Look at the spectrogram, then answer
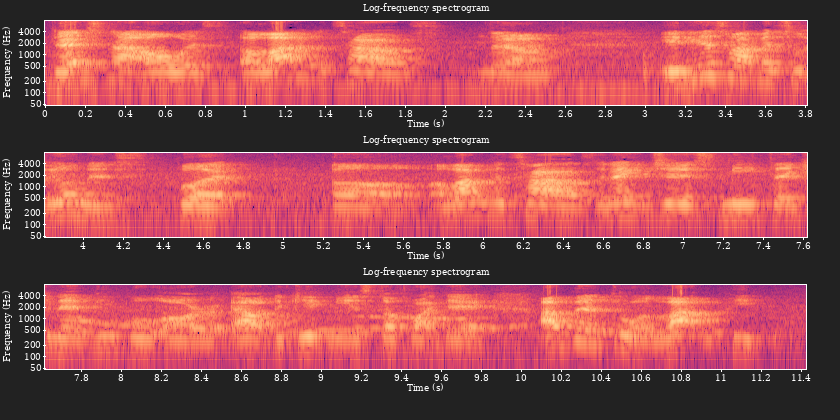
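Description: A woman's voice: fairly low pitch, normal speed, fairly bright tone. A woman co-hosting a casual vlog chat, talking openly and rambling about herself. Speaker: co-host. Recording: roomy echo, distant mic, background noise.

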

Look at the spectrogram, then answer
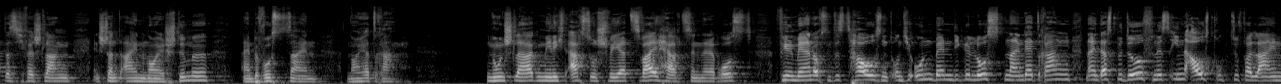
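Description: A man performing rhymed spoken-word poetry on a live slam stage, with a dramatic, rhythmic delivery. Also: sits high. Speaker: slam poet.

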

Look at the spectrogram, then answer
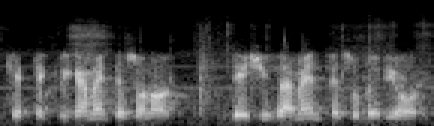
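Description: A man calling a football phone-in with his voice giving out, hoarse, halting and repeating himself as he gives his opinions. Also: medium pitch, fairly even intonation, bright, forceful tone, slight background noise. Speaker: phone-in caller, football fan. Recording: muffled, band-limited phone line.

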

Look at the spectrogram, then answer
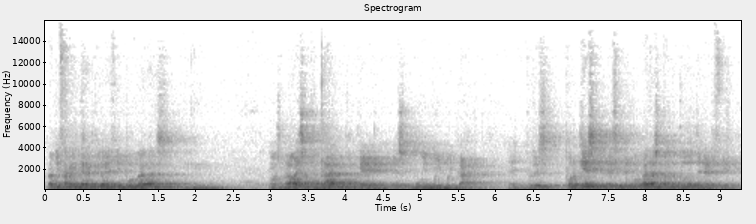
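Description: A man with a Spain Spanish accent gives a lively talk from a stage, throwing questions out to the audience. His mellow voice carries from far off through a big hall with a long, echoing reverb and faint room noise. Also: medium pitch, normal speed. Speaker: conference speaker. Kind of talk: conference presentation. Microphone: far camera, room mic.

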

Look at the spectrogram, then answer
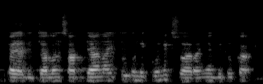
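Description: A man asks a question hesitantly from home over a laptop call, filling his speech with pauses and filler words. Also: fairly high pitch, level tone, breathy edge. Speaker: audience member asking a question.

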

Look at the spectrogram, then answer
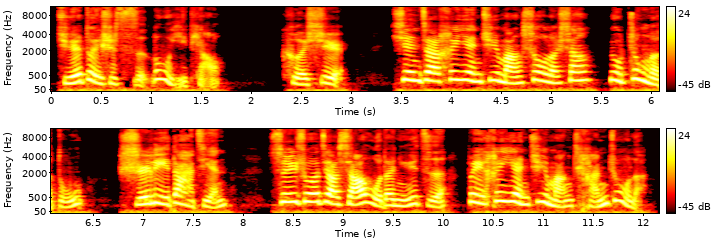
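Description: Woman telling a long fantasy story, pretty high pitched, super animated delivery. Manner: lively storytelling, swings pitch with the action. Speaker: audiobook narrator. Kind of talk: serialized storybook narration.

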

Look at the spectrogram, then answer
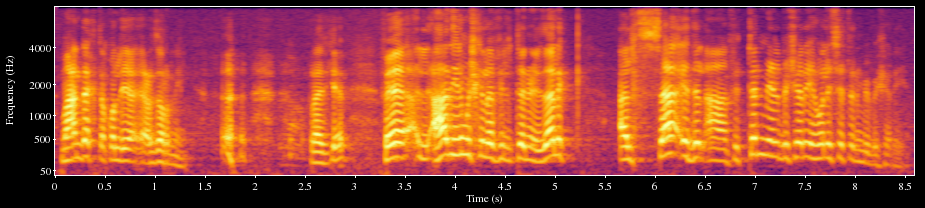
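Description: A man's voice: high-pitched, lively intonation, rapid-fire, lo-fi sound. A man from Iraq with an Iraqi Arabic accent, giving interview answers as an academic guest, arguing his point through imagined back-and-forth dialogues. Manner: argumentative, uses imagined dialogues.

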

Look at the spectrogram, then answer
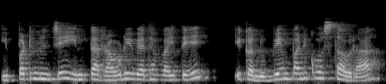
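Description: A woman's voice: on the high side, moderate pace, darkish tone, lightly acted. A woman voicing a stern, short-tempered middle-aged uncle who scolds harshly, in a storybook reading. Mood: scolding. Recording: dull lo-fi recording.

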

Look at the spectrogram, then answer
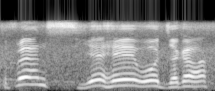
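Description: A young man from Assam chatting to viewers as a travel vlogger, filming himself on a phone at arm's length outdoors by a waterfall. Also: very high-pitched. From Assam, India. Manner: friendly, addresses viewers as friends. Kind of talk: casual travel vlog. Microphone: phone held at arm's length. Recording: loud rushing water and outdoor noise. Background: waterfall and stream.

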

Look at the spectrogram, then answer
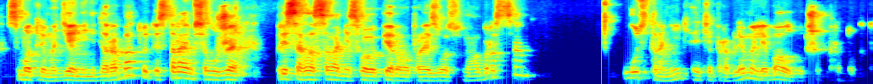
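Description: Speaking fast and expressively in a mid-range voice, this online business instructor, a man in his thirties, lectures over slides on a webcam. He's conversational, hesitating and restarting often, and coughs slightly from a cold. The room, a home space with wooden shelves, sounds echoey.

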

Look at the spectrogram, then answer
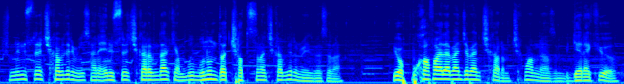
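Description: A teenage man from Turkey giving casual, joking gameplay commentary, talking to game characters and swinging from quiet mutters to sudden shouts. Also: medium pitch, brisk, faint music behind. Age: late teens. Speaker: gaming YouTuber.

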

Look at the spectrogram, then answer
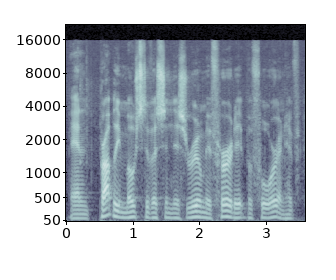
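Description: Deep-voiced man preaching, halting. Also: darkish tone. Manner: hesitant, many fillers and restarts; plain conversational preaching. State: strained voice. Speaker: missionary preacher. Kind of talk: sermon.

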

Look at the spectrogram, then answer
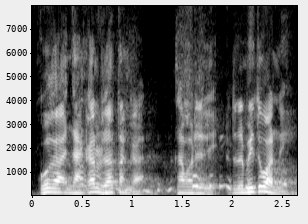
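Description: A middle-aged man hosting a casual, joking chat, teasing his guests with loud banter. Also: mid-range voice, expressive, brisk, a loud crowd. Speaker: show host.

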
